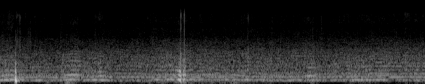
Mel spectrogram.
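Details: Steady hum of honey bees in the hive, low and even, broken by two sudden loud buzzes of a bee flying near, the colony's drone otherwise unchanging.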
